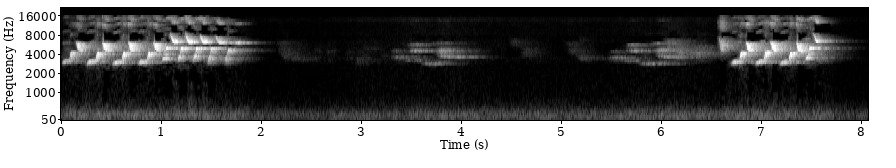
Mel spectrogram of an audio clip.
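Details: European goldfinch song in the kubiya malqa style: two loud bursts of fast, tinkling, buzzy twitters, each about one to two seconds long, separated by a pause holding soft scattered chirps, over a low steady background hum.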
